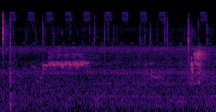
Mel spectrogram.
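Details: Red-winged blackbird in the Delaware tri-state region in February, as males begin claiming breeding territories, giving a half-second buzzy, level trill ending in a sharp high note, with a faint click at the start and light hiss.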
